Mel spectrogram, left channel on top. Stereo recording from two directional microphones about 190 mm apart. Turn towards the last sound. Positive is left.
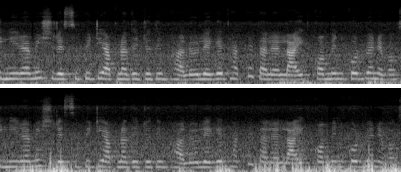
turn(degrees=15)  # may be behind; listen again after turning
